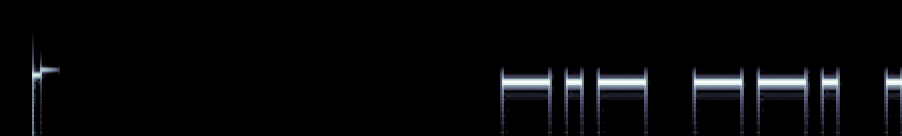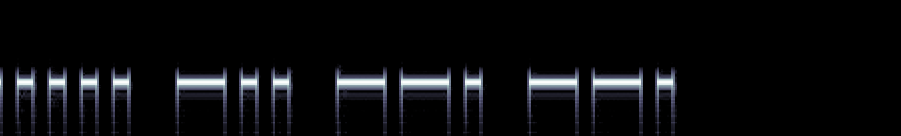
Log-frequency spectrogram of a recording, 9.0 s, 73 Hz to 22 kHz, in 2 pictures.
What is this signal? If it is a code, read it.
Morse code, heard as a keyed tone, about 15 wpm, 700 Hz. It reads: KG5DGG
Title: USA Call Signs - 6 Characters - Repeated 3x - 15wpm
